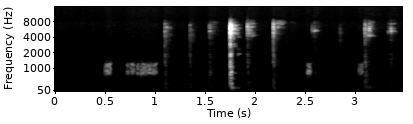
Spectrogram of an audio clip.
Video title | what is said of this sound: OUTDOOR STEPPING STONE CEMENT | it sounds neat, kind of sounds like glass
